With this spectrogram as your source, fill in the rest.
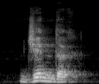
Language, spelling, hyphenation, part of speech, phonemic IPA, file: Dutch, ginder, gin‧der, adverb, /ˈɣɪndər/, Nl-ginder.ogg
- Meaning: yonder; there; used to indicate something that is not here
